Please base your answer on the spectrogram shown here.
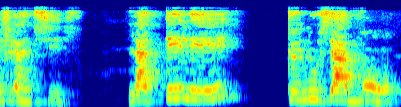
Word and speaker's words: avons: La télé que nous avons, aquí hacemos la unión, avons, la télé que nous avons, no se pronuncia la S, O-N-O, avons, nous avons, à la maison, A-I-E-O-N-O, maison, est bien.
